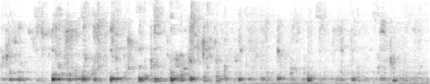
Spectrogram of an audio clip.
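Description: Volt Brewing Company Nitro Sweet Potato Ale is fast-poured steadily into a glass, a continuous splashing trickle with bubbly, dripping textures for a couple of seconds, with no voices.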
